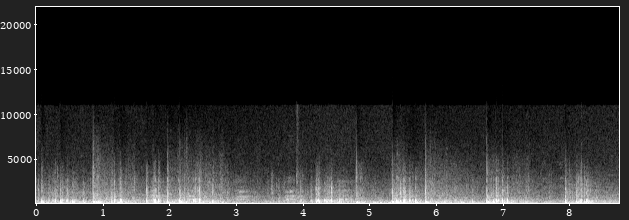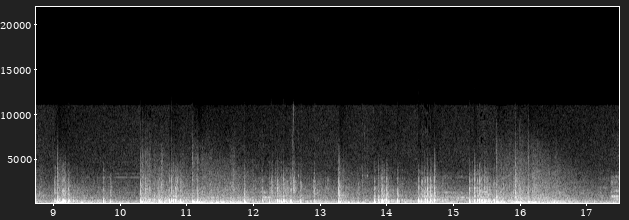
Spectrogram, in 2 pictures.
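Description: Fireworks display: aerial shells bursting in a dense, irregular series of bangs, several a second.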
